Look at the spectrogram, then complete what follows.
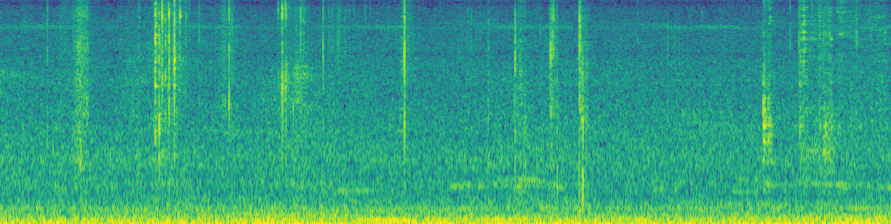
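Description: Sparse, irregular light clicks and clinks of metal tongs and lumps of charcoal being handled in a metal charcoal grill, over a steady low rumble.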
